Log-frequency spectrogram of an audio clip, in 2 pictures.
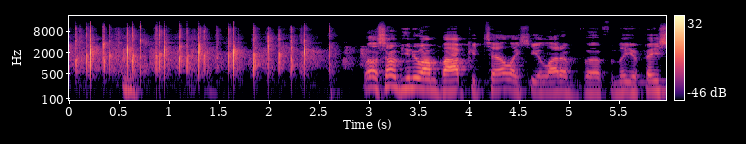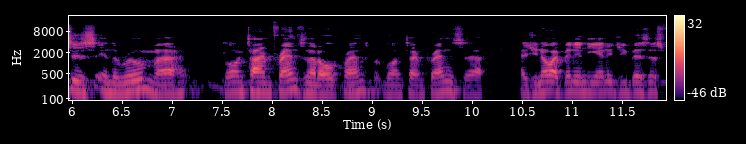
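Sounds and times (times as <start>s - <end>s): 
audience applause in a room: 0.0s - 3.2s
speech: 3.0s - 11.9s.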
